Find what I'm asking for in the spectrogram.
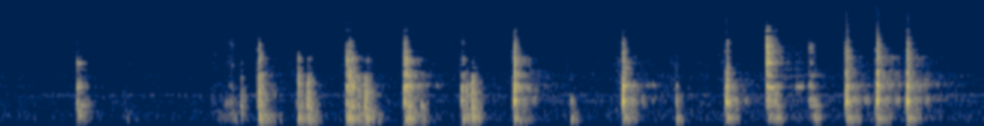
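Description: A knife chops food on a cutting board, roughly fifteen crisp knocks in an uneven rhythm that picks up pace toward the end, with no voices; a piece is being cut in half.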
